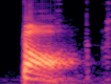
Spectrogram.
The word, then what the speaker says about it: talk: If you see L before these four letters, you should have a clear picture. You should have in the mind the pronunciation of the word in which L is going to be silent. Like talk.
